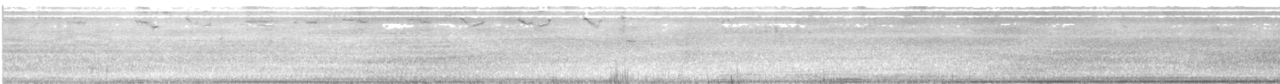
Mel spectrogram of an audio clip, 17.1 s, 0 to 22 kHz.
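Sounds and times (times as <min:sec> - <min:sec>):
cars on the road: 0:00.0 - 0:17.0.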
